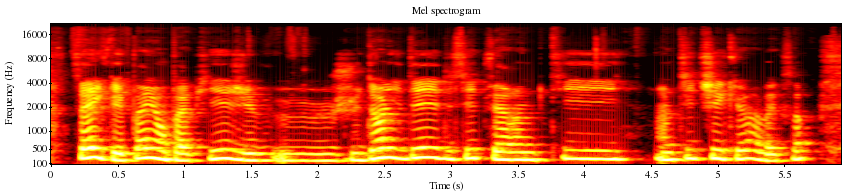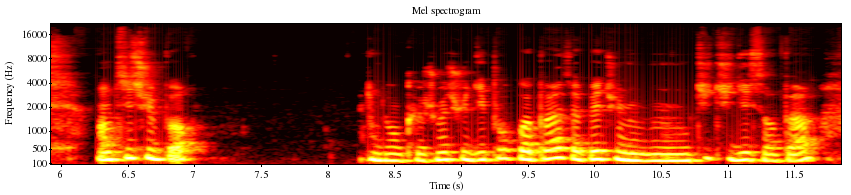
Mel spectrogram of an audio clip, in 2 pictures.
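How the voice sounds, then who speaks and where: Soft-spoken delivery at a moderate pace, with a dark, mellow tone and fairly even intonation. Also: woman. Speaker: crafting youtuber. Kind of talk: tutorial. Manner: hesitant, many fillers. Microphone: no dedicated microphone, may sound quiet.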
